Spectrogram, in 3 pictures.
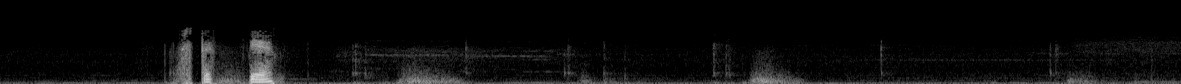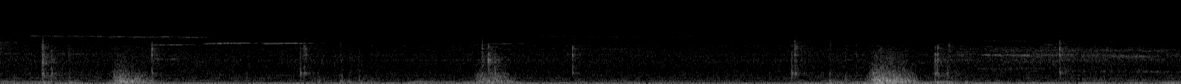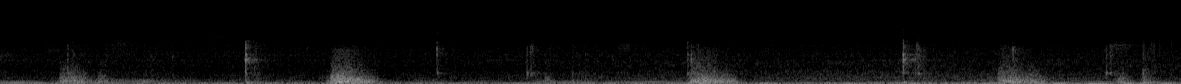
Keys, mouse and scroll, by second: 0.6 click, 5.5 right click, 6.6 click, 7.9 i, 9.0 right click, 10.8 click, 12.9 i, 13.9 right click, 13.9 click, 17.0 i, 18.6 right click, 19.5 click, 22.0 i, 23.5 right click, 24.4 click, 26.4 i, 28.0 right click, 30.0 click, 30.9 i, 32.8 right click, 34.1 click.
